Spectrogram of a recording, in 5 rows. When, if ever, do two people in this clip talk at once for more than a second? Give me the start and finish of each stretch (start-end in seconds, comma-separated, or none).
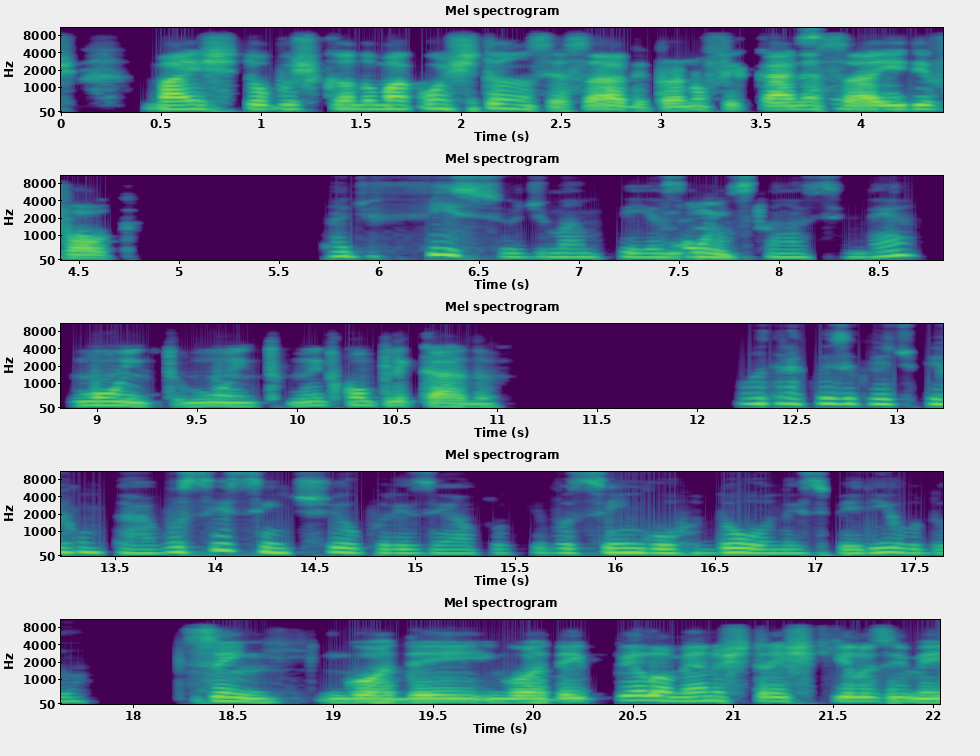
none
